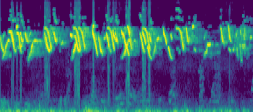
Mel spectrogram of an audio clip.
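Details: Saffron finches (canário-da-terra) give busy, high-pitched twittering song, quick sharp notes tumbling in short bursts with brief gaps, over a quiet low background hum.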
